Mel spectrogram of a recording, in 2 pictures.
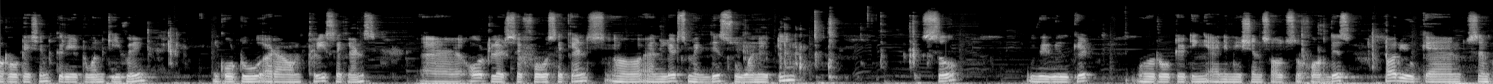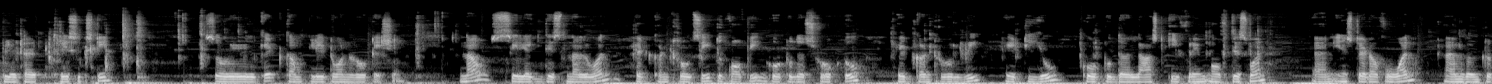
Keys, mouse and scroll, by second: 0.4 click, 1.7 -, 3.4 click, 8.1 Return, 8.6 click, 9.1 space, 13.0 space, 13.7 k, 14.9 click, 16.1 Return, 16.4 click, 16.8 space, 18.9 space, 20.0 click, 21.7 ctrl+c, 22.6 click, 23.8 ctrl+v, 24.9-27.0 typing, 29.1 click, 29.5 -.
